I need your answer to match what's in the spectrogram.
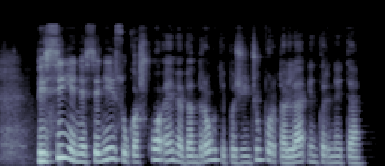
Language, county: Lithuanian, Vilnius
